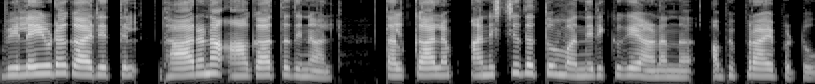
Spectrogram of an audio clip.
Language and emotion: Malayalam, neutral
